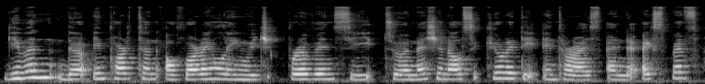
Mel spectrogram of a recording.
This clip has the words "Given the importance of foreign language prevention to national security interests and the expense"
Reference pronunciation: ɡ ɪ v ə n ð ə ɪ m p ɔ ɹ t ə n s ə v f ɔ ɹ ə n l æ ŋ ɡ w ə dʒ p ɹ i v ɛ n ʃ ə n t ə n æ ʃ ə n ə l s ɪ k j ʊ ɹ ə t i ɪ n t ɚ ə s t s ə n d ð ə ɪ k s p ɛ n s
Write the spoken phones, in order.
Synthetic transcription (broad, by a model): ɡ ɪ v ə n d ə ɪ m p ɔ ɹ t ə n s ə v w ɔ ɹ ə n l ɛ ŋ ɡ w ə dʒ p ɹ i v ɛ n s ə t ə n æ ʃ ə n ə l s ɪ k j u ɹ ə t i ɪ n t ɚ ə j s ə n d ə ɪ k s p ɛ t s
